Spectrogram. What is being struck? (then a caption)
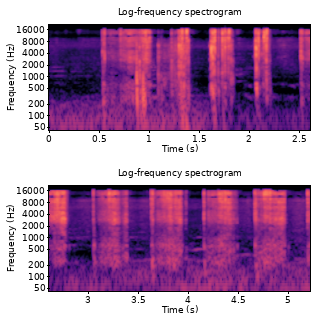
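Pebbled leather wallet. A long green nail scratches and taps across a small, flat black pebbled-leather wallet lying on a glass counter. Irregular bursts of dry, bright scraping alternate with a few sharp, short taps, separated by brief quiet gaps.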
